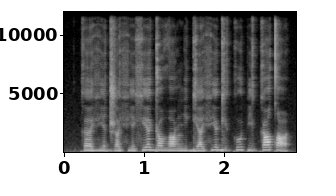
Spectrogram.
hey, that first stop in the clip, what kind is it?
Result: plain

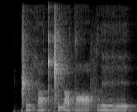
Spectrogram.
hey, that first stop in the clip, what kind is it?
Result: click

